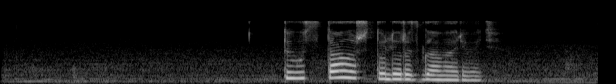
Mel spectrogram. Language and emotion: Russian, neutral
